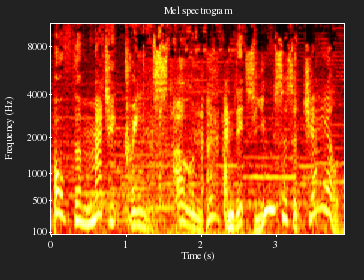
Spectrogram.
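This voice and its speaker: A woman's voice: mid-range voice, wildly swooping pitch, takes it slowly. A woman playing a playful storyteller, narrating a rhyming fairy tale theatrically for a video game. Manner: theatrical, enunciated. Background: music.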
